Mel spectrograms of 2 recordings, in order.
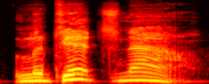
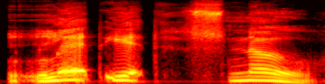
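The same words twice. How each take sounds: First: "Le tits now" with the words run together wrong; wrong syllable stress. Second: "Let it snow" drawn out slowly, stress on "Let"; slow corrected reading. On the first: Host misreading the chat line, garbled "Le tits now". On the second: Host correcting his misread, slow "Let it snow". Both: Shown as a demonstration. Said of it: "I put the emphasis on the wrong syllable".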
